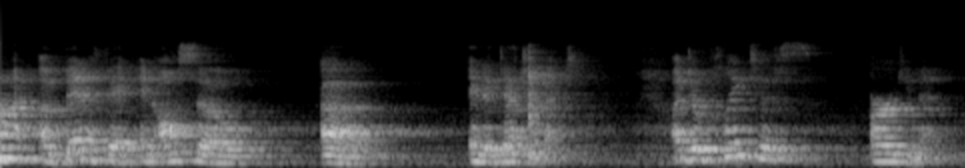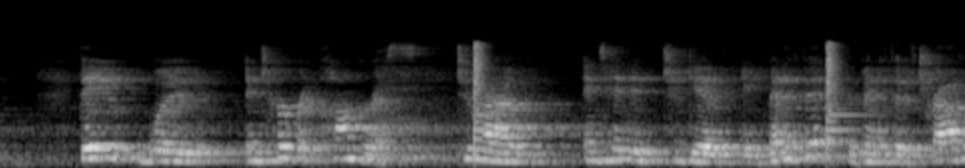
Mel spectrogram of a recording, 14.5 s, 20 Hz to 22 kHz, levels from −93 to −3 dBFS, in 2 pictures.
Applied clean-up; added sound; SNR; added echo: none; Snare drum; 11 dB; reverberation time 1.2 s.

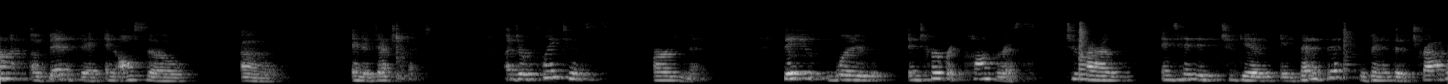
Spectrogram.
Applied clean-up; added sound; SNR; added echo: neural mask model DeepFilterNet 3.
